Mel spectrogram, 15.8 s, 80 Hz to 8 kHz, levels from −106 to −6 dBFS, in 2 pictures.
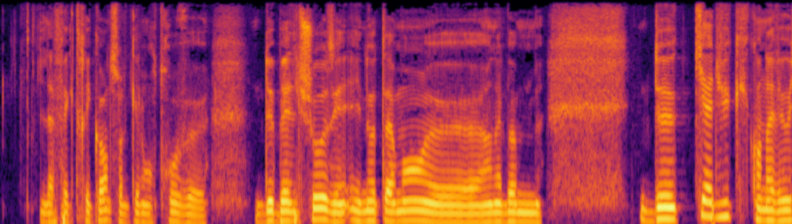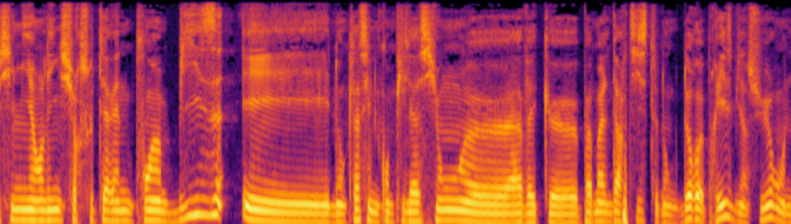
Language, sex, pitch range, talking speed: French, male, 110-135 Hz, 160 wpm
